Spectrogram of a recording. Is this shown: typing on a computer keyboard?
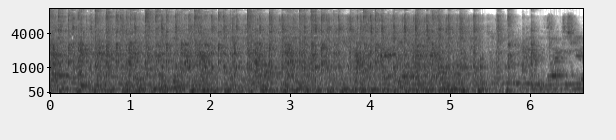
no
